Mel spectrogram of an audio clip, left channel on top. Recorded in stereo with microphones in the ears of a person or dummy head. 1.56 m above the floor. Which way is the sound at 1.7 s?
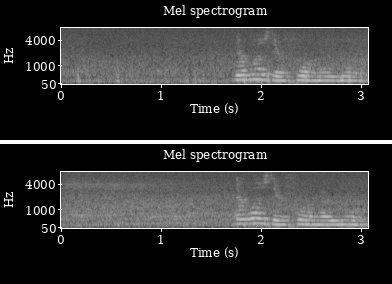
85° right.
